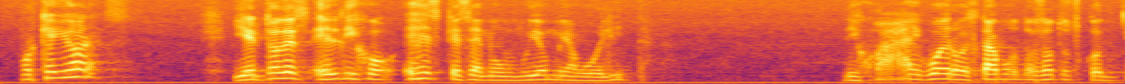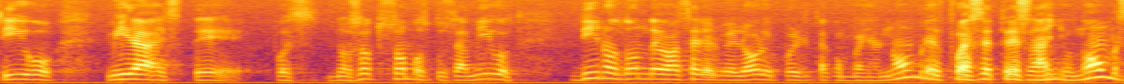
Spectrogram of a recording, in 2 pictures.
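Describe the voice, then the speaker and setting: A man's voice: sits high, vocal fry. A male pastor preaching a sermon, repeating his points emphatically and addressing his listeners as brother.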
